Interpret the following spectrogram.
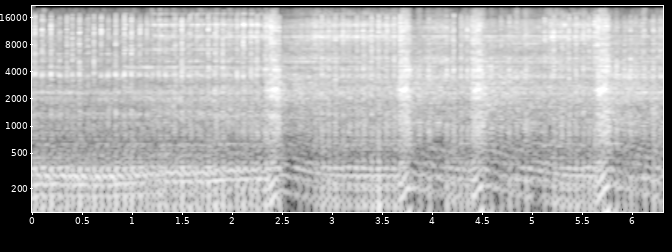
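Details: Old Craftsman two-stroke chainsaw after long storage with a gunked carburetor, cold in a shop of high 50s to low 60s °F; crisp rapid burble at steady idle with throaty pops about once a second, sounds healthy.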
